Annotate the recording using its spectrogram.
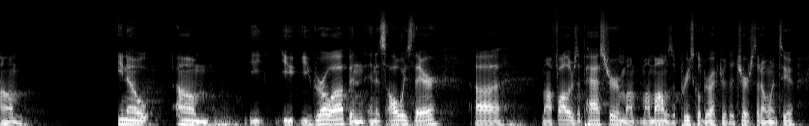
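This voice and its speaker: Fairly even intonation at a moderate pace, broken by long, frequent pauses. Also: man, medium pitch for a man. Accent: American. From Georgia, US (Forsyth area). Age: 30s. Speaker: church media staff member. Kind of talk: personal testimony.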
